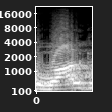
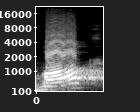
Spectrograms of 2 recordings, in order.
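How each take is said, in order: First: "वॉक" said as "walk" with a clear L, the wrong way; "वॉक" pronounced "वॉल्क" with the L; walk with the L sounded. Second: "वॉक" said as "wok", L silent; "वॉक" said "वॉक", no L sound; silent L walk. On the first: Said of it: "इसमें एल देखो". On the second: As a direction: drop the L in "वॉक". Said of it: "अब इसको वॉक नहीं पढ़ेंगे". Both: Shown as a demonstration.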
